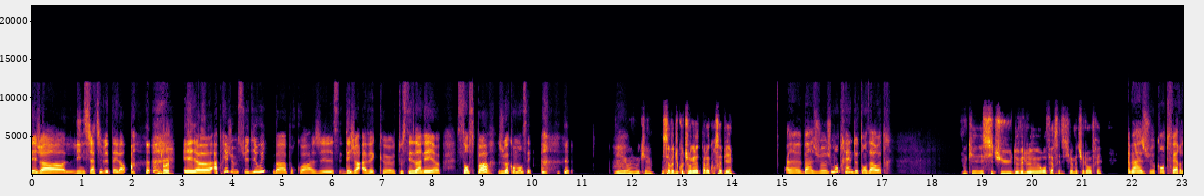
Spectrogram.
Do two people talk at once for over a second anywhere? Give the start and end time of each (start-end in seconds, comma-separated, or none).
none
